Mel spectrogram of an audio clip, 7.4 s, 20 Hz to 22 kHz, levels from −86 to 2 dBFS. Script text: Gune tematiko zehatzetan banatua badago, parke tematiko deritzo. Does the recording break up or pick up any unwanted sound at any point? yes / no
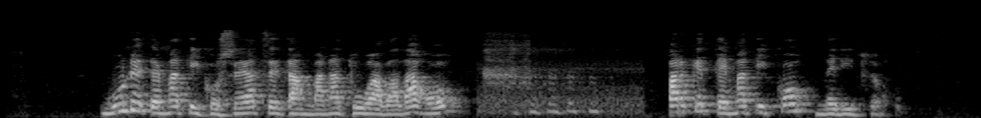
yes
